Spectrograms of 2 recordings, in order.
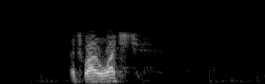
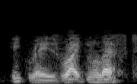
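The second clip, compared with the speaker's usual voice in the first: usual speaking voice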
